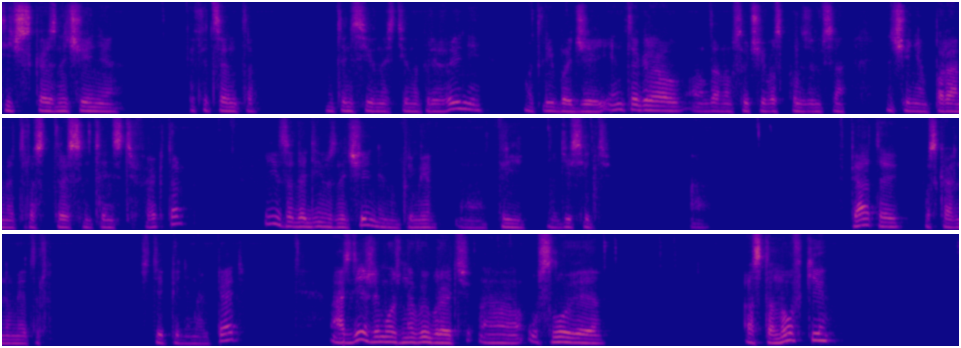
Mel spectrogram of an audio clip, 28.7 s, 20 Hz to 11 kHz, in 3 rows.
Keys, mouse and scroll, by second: 1.8 click, 5.8 click, 11.0 right click, 12.3 click, 14.8-15.8 typing, 17.3 Return, 24.3 click, 25.3 click, 25.8 click.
